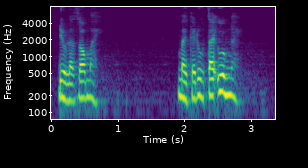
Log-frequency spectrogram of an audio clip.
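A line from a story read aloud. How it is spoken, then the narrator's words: Angry. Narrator (Vietnamese): Lạc Gia Hân tức giận nói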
